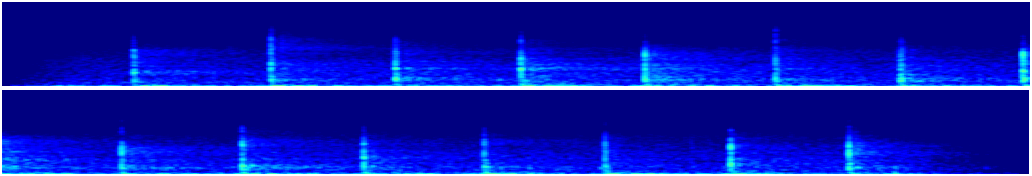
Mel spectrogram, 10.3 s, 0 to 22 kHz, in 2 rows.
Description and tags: Library Foyer Steps
This recording is of walking up stairs in the main foyer of the library at Stanford University.
aip09, library, stairs, stanford, stanford-university, walking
